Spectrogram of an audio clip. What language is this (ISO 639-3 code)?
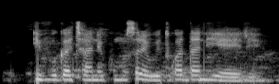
kin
